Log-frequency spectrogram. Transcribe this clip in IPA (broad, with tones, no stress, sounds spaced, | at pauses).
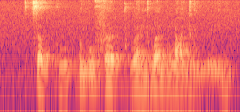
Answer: t͡s ɐ˧ w k uː˨˥ p̚ w iː˥ w f œː˧ t̚ kʷ aː˨˥ j w ɐ˨˧ n ŋ aː˨ j ɵ˨˩ ɥ n̪ e˨˥ j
